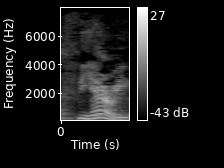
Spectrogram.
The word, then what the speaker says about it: Fieri: says that love Guy Fieri is it Fieri it looks like Fieri but he pronounces it Fieri I think he's trying to be Italian unappreciated Echo how much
